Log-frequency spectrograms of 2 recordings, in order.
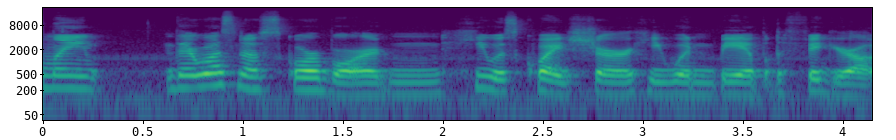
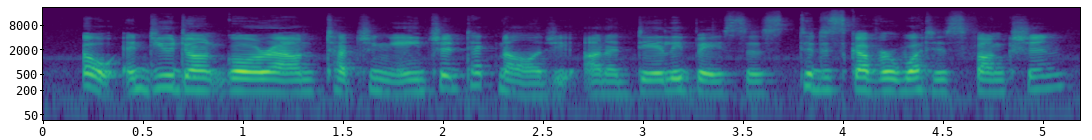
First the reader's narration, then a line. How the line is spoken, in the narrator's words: Radek snapped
